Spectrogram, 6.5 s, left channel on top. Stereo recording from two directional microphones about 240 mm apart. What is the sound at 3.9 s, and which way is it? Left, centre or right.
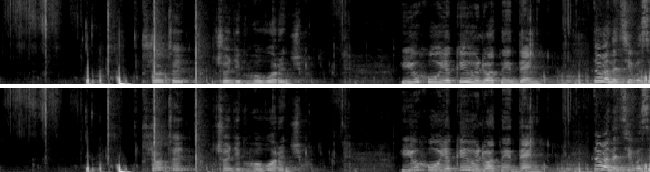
Speech, centre.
